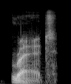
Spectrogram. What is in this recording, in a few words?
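"ret", British English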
